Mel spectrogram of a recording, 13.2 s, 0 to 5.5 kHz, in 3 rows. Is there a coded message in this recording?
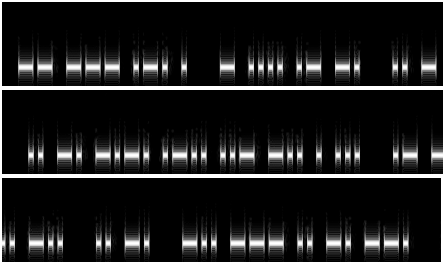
Yes: Morse code from 0.2 to 12.9 s, heard as a keyed tone, about 25 wpm, 600 Hz. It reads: MORE THAN IT INCLUDES AND IN DOING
